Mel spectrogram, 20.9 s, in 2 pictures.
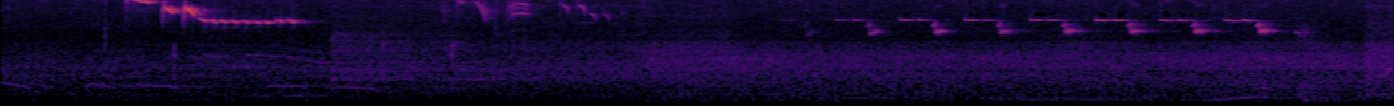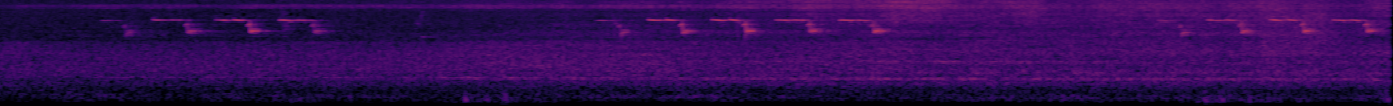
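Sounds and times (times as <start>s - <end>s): faint background noise: 0.0s - 20.9s
small bird calling: 0.1s - 4.5s.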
